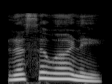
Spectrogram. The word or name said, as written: ರಸವಾಳೆ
